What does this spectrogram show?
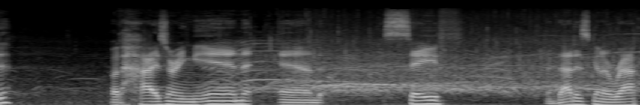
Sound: crowd cheering

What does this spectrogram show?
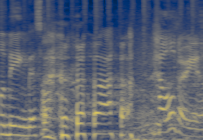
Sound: laughs

